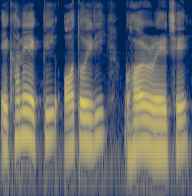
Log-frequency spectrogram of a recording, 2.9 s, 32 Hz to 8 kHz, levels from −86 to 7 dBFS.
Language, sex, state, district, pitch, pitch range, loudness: Bengali, male, West Bengal, Cooch Behar, 140 Hz, 130-160 Hz, -15 LUFS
